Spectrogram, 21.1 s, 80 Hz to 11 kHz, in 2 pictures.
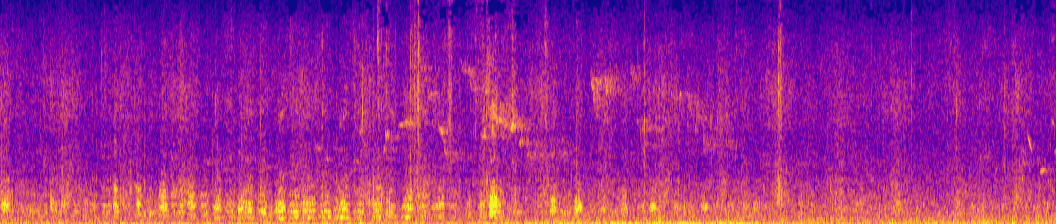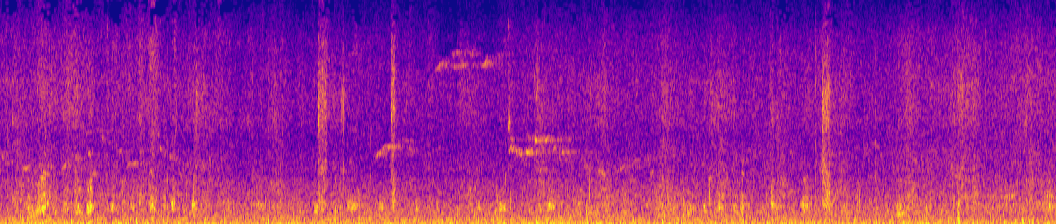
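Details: Greater Swiss Mountain Dog in a forest at Ulvenhout on 17 January 2016, panting in a steady run of soft, breathy puffs at low level, with faint rustling and scattered clicks of movement through the woods.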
